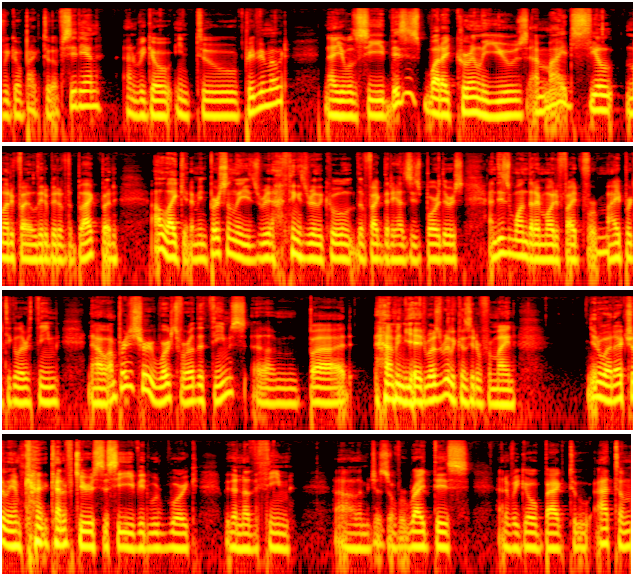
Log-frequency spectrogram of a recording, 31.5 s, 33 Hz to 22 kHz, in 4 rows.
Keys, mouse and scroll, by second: 0.0 4, 1.0-1.4 scroll up 2, 2.6 ctrl+click, 2.9 ctrl+e, 3.2 ctrl+Escape, 18.5 scroll down 2, 18.8 scroll up 2, 22.5 alt+\, 24.3 ctrl+,, 26.5 click, 27.4 click, 28.9 click.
